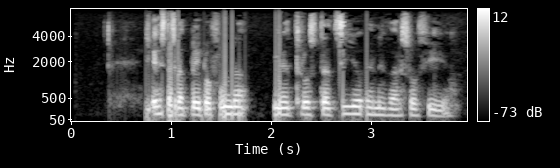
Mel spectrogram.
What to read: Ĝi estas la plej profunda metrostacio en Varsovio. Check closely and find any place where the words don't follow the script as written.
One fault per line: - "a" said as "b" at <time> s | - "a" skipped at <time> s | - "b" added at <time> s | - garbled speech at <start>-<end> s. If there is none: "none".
none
